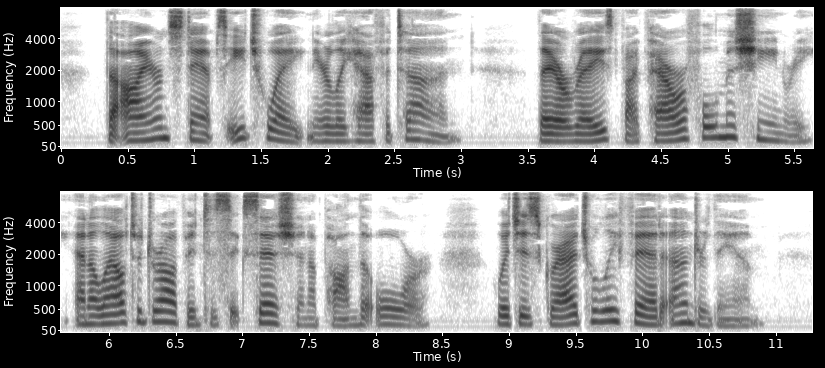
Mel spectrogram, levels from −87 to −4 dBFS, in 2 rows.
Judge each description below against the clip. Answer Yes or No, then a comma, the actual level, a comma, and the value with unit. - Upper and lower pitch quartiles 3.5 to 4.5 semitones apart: Yes, average, 4.2 semitones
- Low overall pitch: No, medium, 175 Hz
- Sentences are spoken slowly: No, average, 160 wpm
